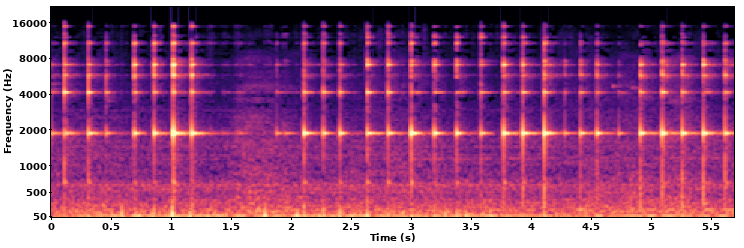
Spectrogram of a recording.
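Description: Fingertips and nails tap the wall of an empty, hollow clear glass tumbler held close to the microphones. Over twenty quick, bright clinks ring at a pitch near 1.9 kHz with high overtones, each dying away almost at once. A brief pause in the tapping falls in the middle.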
